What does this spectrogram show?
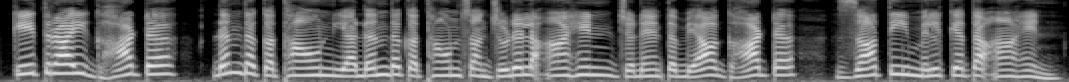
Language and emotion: Sindhi, neutral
